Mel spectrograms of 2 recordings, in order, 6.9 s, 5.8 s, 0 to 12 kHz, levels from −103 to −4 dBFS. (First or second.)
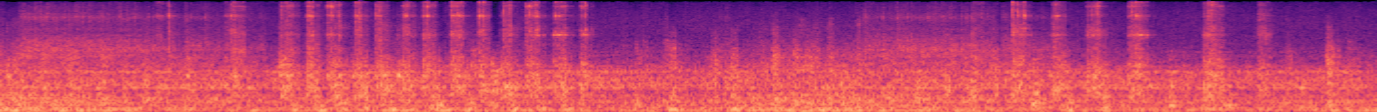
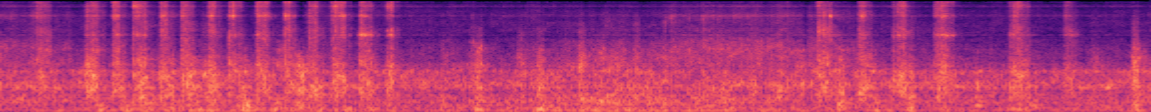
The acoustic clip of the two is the first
